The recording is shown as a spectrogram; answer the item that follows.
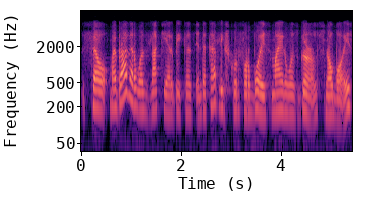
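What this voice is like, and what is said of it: Italian-tinged accent in English. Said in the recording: “I picked up the accent of the nuns. They were all Italians.”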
